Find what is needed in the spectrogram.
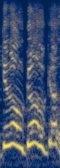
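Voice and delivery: high, panicked mock yell; retold frantic shriek; imitated screaming. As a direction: act out friends frantically urging the driver. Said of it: "They're screaming".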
